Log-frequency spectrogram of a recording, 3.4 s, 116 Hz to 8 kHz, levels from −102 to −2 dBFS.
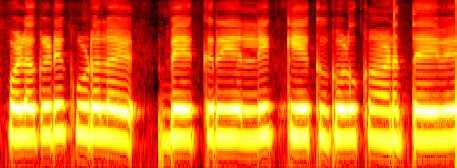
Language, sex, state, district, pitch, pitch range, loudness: Kannada, female, Karnataka, Bidar, 265 Hz, 255-280 Hz, -13 LUFS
